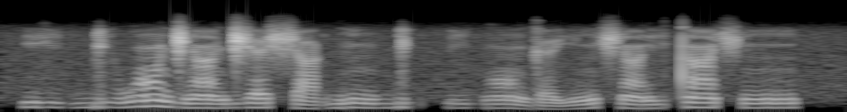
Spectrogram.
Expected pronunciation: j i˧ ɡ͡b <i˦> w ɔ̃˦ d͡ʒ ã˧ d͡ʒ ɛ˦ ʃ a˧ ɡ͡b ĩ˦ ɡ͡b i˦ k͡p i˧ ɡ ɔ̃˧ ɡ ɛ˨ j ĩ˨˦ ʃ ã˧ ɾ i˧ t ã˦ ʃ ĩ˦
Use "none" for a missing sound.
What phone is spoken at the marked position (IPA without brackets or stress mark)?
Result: i˧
